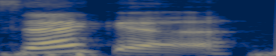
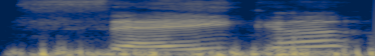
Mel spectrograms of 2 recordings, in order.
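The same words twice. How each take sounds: First: Sega with a short e, like "seg-uh"; short-e pronunciation. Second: Sega as "say-guh", questioning; long "ay" in Sega, rising like a question; long-a pronunciation. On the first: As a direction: say Sega with the e of "egg". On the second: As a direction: say Sega with the vowel of "say". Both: Shown as a demonstration. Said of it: "it's like Sega and Sega".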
